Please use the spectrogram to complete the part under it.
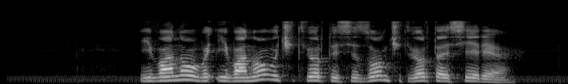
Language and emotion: Russian, positive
